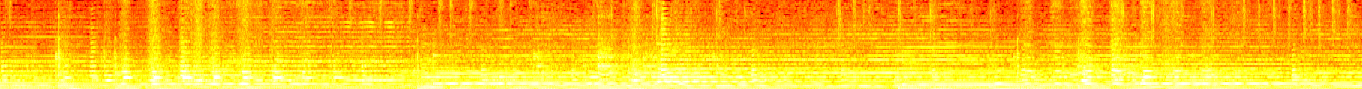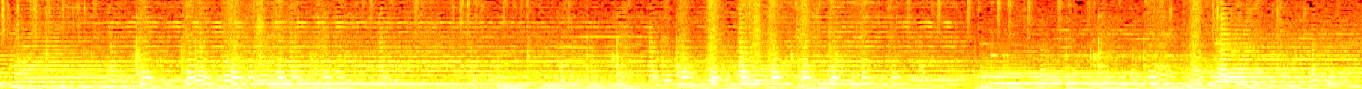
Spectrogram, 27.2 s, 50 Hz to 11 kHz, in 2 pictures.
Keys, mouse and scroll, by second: 0.2 right click.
